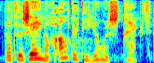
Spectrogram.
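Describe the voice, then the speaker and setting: A woman's voice: mid-range voice, lively intonation, moderate pace, darkish tone, husky, big-room sound, soft background music. An actress playing a wry, bored lady of the capital in a radio drama. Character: bored, wry upper-class city lady.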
